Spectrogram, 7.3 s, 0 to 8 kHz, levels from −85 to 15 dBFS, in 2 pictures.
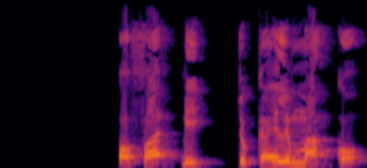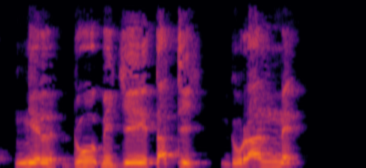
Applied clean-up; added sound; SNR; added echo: none; none; none; none.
